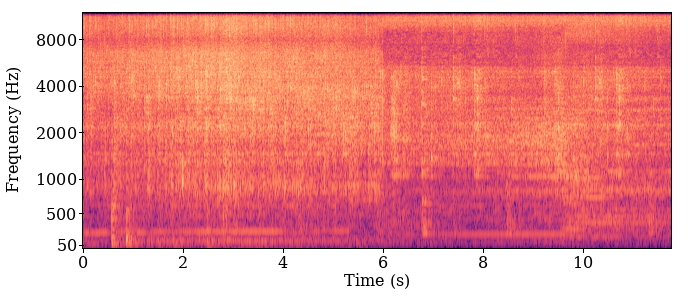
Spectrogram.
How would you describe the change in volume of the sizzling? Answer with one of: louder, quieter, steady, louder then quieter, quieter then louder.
quieter.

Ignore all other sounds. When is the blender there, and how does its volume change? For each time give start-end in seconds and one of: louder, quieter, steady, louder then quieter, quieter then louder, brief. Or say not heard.
0.0-11.7 louder.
